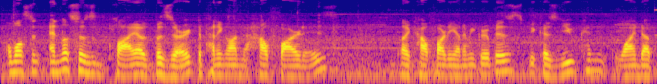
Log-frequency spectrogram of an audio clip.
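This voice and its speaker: A man's voice: medium pitch, background noise. A man giving casual game commentary, explaining things in a rambling, hesitant way. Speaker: let's player. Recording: game music behind the voice. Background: video game music and sounds.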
